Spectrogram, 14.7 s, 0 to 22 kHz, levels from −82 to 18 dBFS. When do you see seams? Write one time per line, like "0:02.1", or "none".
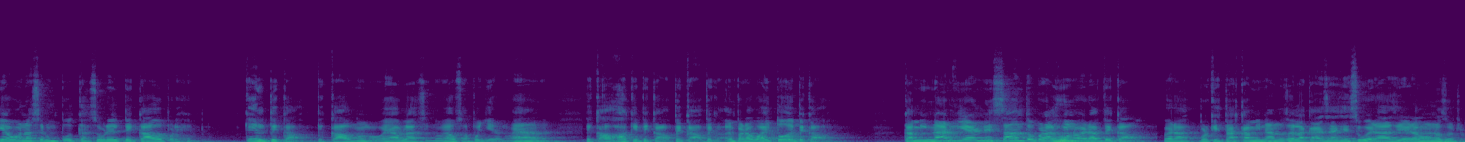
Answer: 0:05.8
0:11.6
